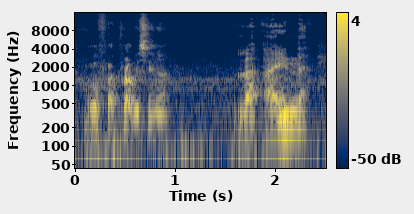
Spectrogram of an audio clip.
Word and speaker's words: La Haine: La Haine, I believe is how you pronounce that.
